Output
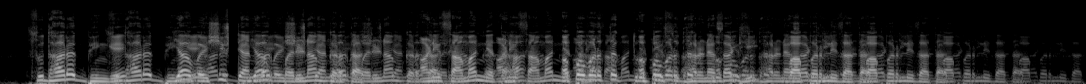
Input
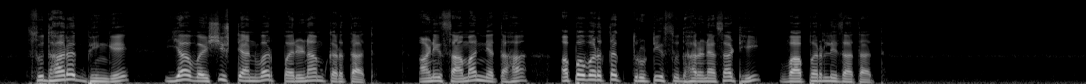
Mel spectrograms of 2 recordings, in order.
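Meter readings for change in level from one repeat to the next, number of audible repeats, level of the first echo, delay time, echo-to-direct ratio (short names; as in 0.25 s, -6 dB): -9.0 dB, 4, -4.0 dB, 0.764 s, -3.5 dB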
